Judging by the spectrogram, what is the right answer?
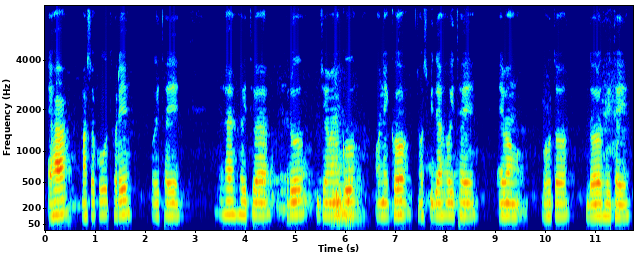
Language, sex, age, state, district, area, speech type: Odia, male, 18-30, Odisha, Subarnapur, urban, spontaneous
